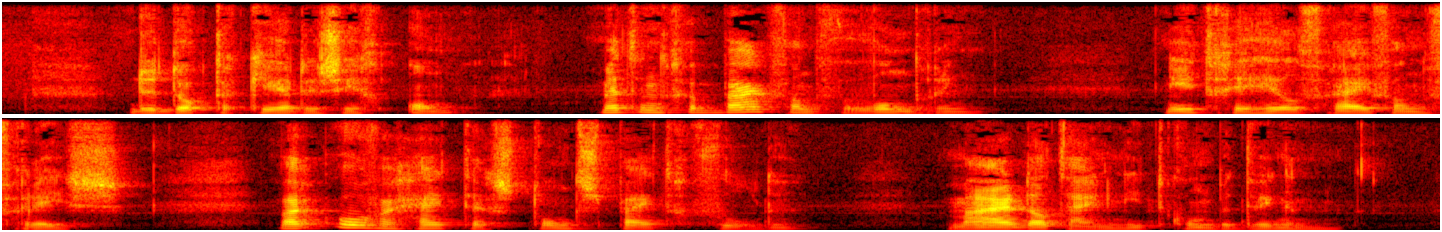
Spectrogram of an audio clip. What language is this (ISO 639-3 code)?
nld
